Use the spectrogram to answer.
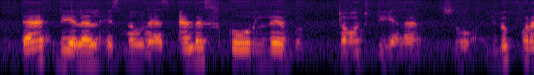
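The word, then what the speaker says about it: mscorlib: The way you pronounce it is ms core lib.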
